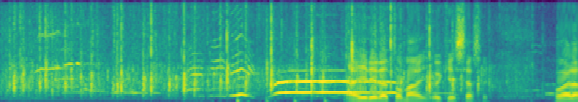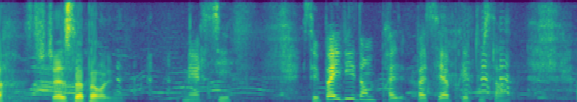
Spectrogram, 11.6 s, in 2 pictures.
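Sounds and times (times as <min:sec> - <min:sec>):
audience applause: 0:00.0 - 0:06.8
speech: 0:03.5 - 0:11.5
laughter: 0:04.3 - 0:08.1, 0:10.0 - 0:11.5.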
